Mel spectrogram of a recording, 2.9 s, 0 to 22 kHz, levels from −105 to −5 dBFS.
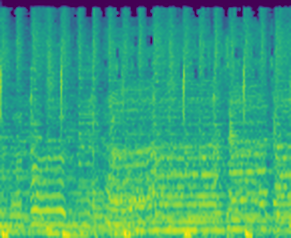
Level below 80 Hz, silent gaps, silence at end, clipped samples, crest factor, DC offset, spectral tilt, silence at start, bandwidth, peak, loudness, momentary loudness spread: -22 dBFS; none; 0 s; under 0.1%; 14 dB; under 0.1%; -4.5 dB/octave; 0 s; 19.5 kHz; 0 dBFS; -14 LUFS; 3 LU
